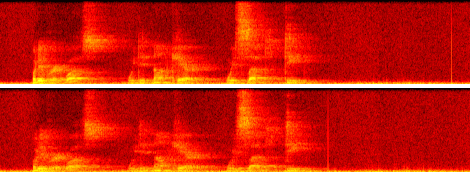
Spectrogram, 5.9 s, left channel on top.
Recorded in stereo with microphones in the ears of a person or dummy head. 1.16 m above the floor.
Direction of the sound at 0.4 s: 50° left (ahead or behind).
